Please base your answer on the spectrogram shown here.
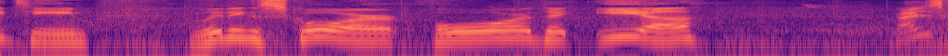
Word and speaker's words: Gila: Gia is pronounced Ia. Oh, my goodness. I used to call it GILA.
